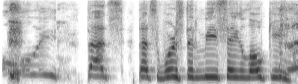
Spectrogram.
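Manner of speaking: high, laughing disbelief. Real, not acted. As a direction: gasp out the words laughing. Reacts to the co-host's gaffe.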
